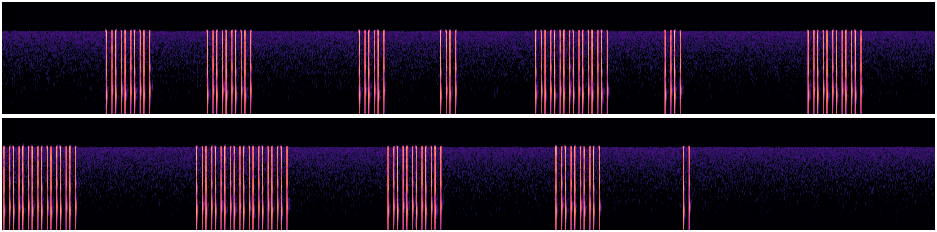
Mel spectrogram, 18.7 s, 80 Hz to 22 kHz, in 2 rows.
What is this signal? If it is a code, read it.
Pulse dialling, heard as clicks on a phone line, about 11 pulses a second. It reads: 5 5 3 2 8 2 6 8 0 6 5 1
